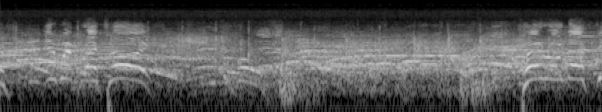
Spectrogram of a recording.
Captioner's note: crowd cheering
